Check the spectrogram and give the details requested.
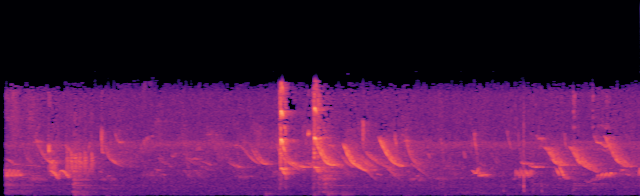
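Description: Birds chirping: many quick, overlapping downward-sliding chirps, with two sharp clicks about three and a half and four seconds in.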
